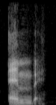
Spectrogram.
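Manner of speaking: "embe" said em-beh, short e sounds; Swahili e vowel. Shown as a demonstration. Teacher modelling the Swahili word for mango. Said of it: "which is a mango".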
